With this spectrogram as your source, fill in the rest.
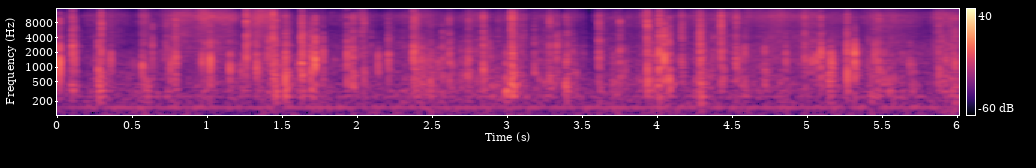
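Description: Fingertips and both hands scratch and rub across a folded, empty paper guinea pig food bag lying on a lap. The result is a steady run of dry, crisp crinkling and scratching with many short, bright bursts and almost no low end.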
